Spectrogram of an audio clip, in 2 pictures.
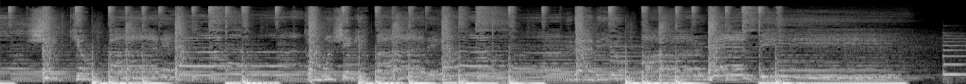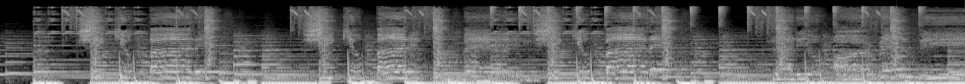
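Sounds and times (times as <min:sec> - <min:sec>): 
R&B music on radio: 0:00.1 - 0:08.2, 0:10.0 - 0:19.2.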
